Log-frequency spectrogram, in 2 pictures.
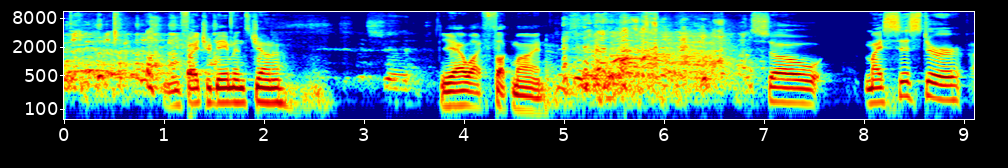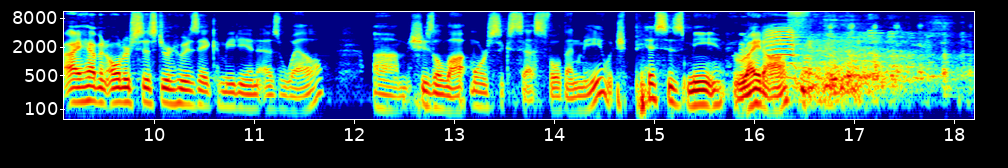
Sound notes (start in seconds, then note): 4.9 audience laughing; 15.8 audience laughing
